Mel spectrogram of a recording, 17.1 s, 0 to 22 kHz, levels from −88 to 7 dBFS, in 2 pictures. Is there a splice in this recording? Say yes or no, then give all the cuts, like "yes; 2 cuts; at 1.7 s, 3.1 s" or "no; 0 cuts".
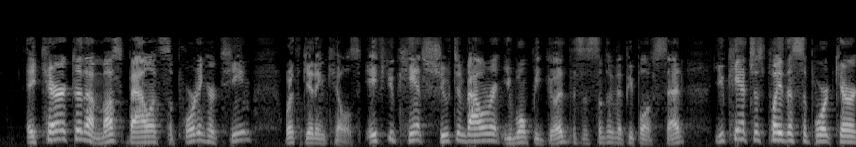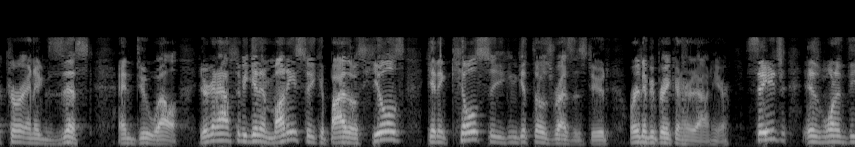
yes; 2 cuts; at 3.0 s, 16.0 s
